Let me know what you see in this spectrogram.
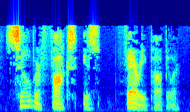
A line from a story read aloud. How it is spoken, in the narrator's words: Daisy murmurs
